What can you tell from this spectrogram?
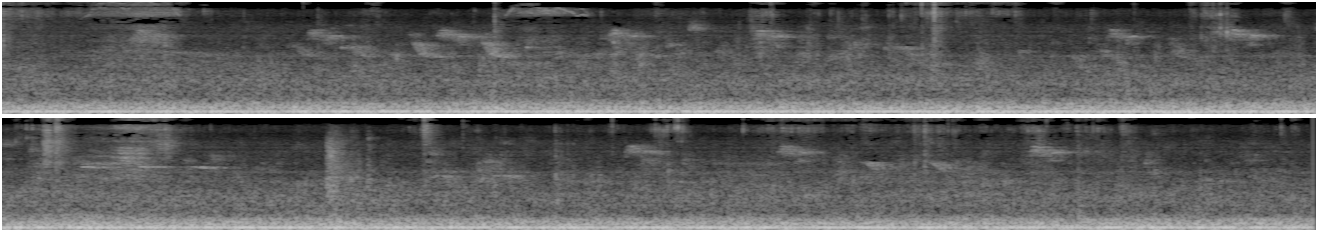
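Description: Crab shells being picked apart by hand: scattered small cracks and wet squishing, over a steady low electrical hum, with short high chirps.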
